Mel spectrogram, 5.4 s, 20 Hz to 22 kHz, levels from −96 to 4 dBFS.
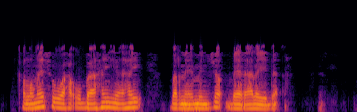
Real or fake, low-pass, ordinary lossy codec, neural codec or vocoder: fake; 7.2 kHz; AAC, 16 kbps; codec, 16 kHz, 4.8 kbps, FACodec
